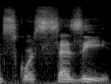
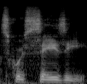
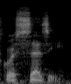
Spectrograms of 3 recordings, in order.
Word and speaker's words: Scorsese: It's Martin Scorsese. That's how you pronounce his name. Martin Scorsese. Not Scorsese, it's Scorsese.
